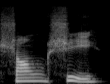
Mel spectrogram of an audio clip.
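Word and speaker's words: Shang-Chi: first of all uh kevin feige pronounced it shong shi so we were kind of falling somewhere and halfway in between i'm going to say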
